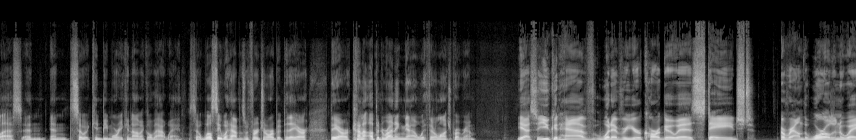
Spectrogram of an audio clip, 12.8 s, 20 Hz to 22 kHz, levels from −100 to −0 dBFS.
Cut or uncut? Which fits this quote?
uncut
